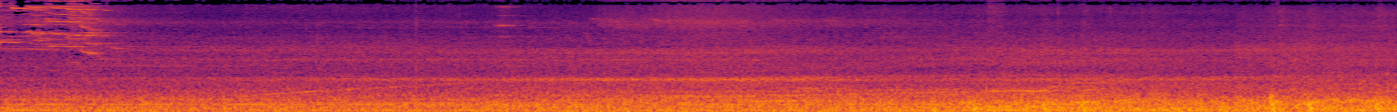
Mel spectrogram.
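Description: A train running on the rails: a steady rumble throughout, with a brief high squeal of wheels in the first second and a faint whining tone through the middle. A few louder clunks come near the end.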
